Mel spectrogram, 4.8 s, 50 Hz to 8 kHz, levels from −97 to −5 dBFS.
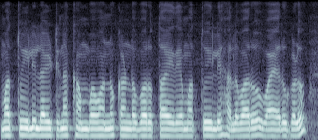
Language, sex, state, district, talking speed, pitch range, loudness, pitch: Kannada, male, Karnataka, Bidar, 150 wpm, 140-150 Hz, -15 LUFS, 145 Hz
